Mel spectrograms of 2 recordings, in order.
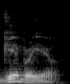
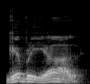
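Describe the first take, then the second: First: The last syllable is said with an 'el' vowel. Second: The last syllable is said with an 'al' vowel. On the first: This is the later form of the name. The speaker calls it wrong. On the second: This is the older form of the name. The speaker calls it right.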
